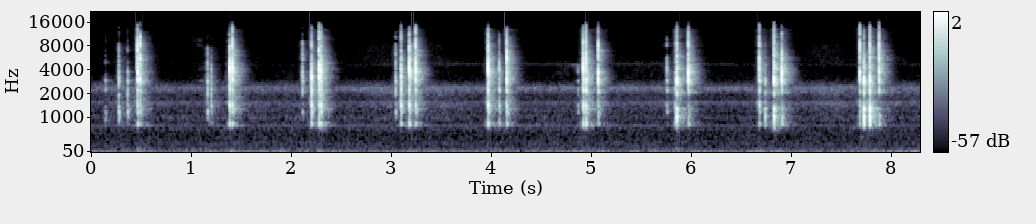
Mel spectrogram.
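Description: Long nails rapidly tap and scratch a dark, hollow, carved wooden incense box held upright. The sound is nine short bursts of bright, clicky taps, roughly once a second, each fading almost at once with quiet between them.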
